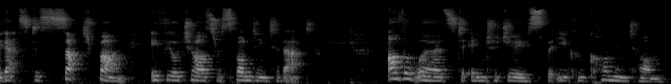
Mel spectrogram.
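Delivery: usual speaking voice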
